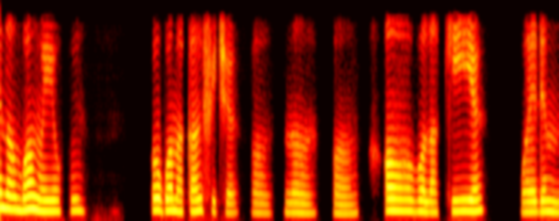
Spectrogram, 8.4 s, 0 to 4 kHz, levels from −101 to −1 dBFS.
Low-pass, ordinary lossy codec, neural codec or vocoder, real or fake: 3.6 kHz; none; codec, 16 kHz, about 1 kbps, DyCAST, with the encoder's durations; fake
